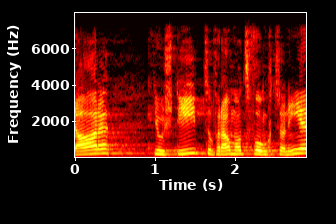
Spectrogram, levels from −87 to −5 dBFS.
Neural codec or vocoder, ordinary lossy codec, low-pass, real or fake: codec, 16 kHz, 16 kbps, FreqCodec, larger model; Opus, 32 kbps; 7.2 kHz; fake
